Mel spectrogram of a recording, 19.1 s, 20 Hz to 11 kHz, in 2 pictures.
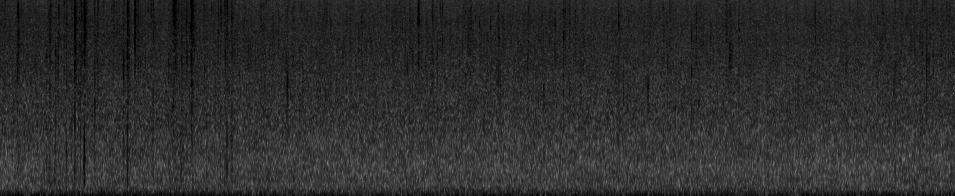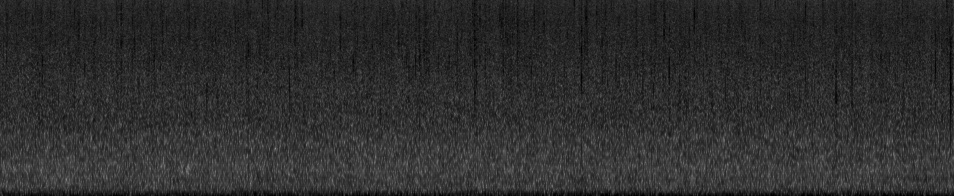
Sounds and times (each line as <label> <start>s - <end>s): rain 0.0s - 19.0s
